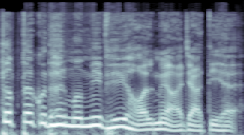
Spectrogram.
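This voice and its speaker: A man's voice: on the high side, huge pitch swings, measured pace, dark tone, no room sound, clean studio sound. A man reading scripted narration as the storyteller of a children's cartoon tale.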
